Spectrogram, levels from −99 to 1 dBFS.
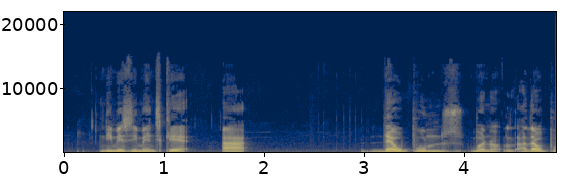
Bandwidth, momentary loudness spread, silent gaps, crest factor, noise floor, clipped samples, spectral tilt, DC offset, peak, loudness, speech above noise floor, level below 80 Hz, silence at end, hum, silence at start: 14.5 kHz; 14 LU; none; 20 dB; -68 dBFS; under 0.1%; -5.5 dB/octave; under 0.1%; -10 dBFS; -30 LUFS; 39 dB; -62 dBFS; 0 s; none; 0.35 s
